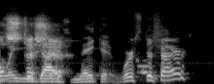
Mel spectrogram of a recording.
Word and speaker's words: Worcester: Worsters. Yeah. Chov's melted in vinegar. Yeah. But Liam Per, mate worship. We just call it Worcester sauce.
